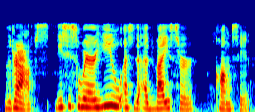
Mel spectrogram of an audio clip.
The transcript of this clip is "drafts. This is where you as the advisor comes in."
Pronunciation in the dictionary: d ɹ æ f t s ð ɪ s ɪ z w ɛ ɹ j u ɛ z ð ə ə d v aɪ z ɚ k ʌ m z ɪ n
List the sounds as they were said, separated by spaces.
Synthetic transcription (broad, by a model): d ɹ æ f t s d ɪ s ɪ s w ɛ ɹ j u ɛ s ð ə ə d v aɪ s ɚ k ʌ m s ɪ n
